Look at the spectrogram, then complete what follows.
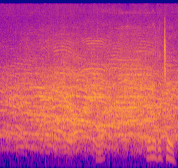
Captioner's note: chatter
